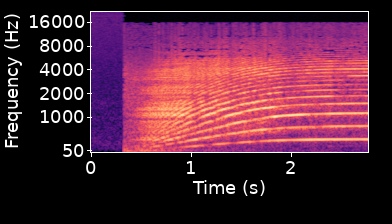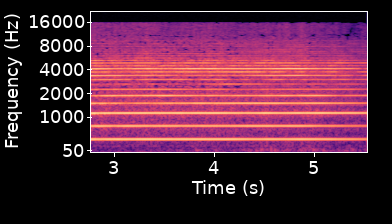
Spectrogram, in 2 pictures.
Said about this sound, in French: La sirène de l'hôtel de ville de Ouagadougou retentit de nouveau après plus d'une décennie d'interruption.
